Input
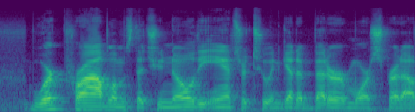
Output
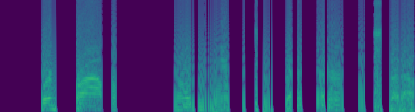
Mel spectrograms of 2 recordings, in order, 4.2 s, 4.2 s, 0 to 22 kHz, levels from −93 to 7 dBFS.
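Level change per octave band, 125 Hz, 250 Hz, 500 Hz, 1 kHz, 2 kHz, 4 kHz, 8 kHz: -1.5 dB, -4.5 dB, -8.0 dB, -10.0 dB, -7.0 dB, -3.5 dB, -6.5 dB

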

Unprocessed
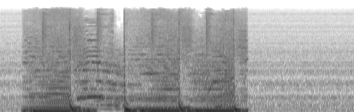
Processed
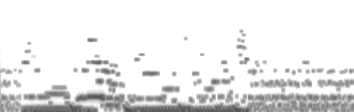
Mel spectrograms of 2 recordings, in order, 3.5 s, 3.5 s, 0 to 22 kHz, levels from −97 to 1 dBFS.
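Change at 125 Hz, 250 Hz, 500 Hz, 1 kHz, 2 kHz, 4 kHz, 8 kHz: -13.0 dB, -11.5 dB, -9.0 dB, -16.0 dB, -12.5 dB, -18.0 dB, under -30 dB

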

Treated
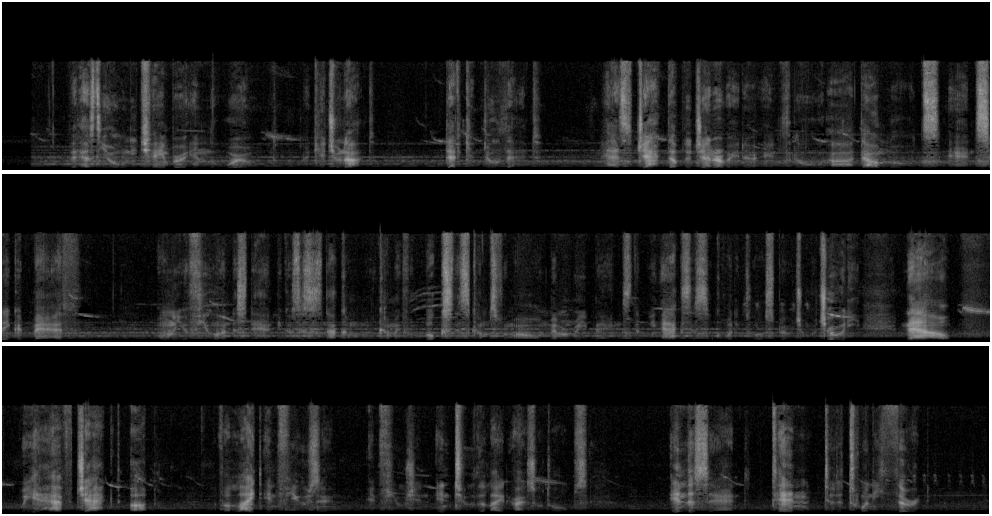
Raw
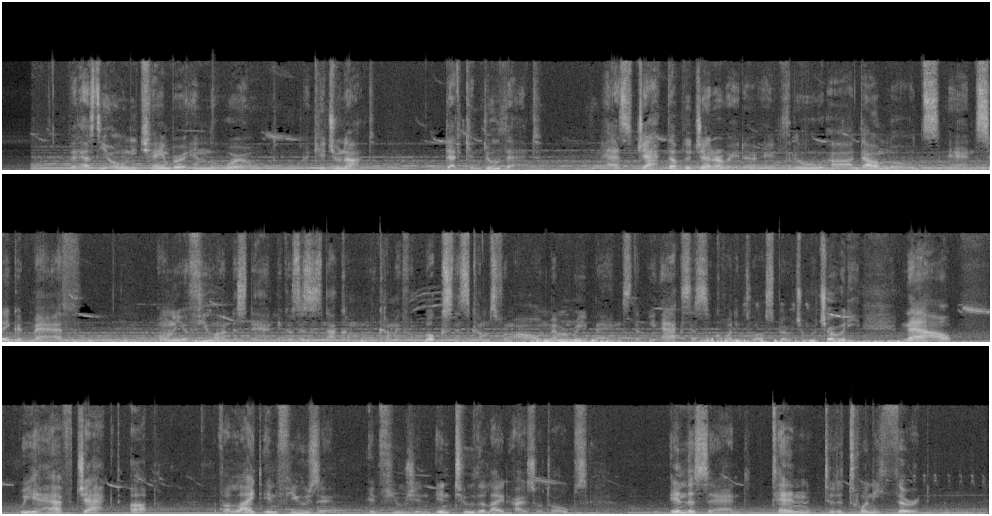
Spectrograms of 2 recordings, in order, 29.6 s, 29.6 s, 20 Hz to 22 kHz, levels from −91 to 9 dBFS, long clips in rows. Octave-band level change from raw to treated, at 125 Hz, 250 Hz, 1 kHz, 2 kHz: under -40 dB, under -40 dB, -16.5 dB, -12.0 dB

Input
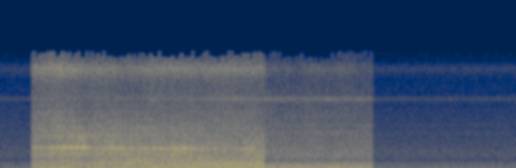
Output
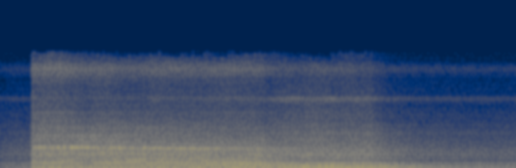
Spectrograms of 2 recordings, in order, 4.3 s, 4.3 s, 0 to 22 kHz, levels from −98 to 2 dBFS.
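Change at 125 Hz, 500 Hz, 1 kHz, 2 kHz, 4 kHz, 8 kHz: -1.0 dB, -2.0 dB, -1.5 dB, -4.0 dB, -6.0 dB, -10.5 dB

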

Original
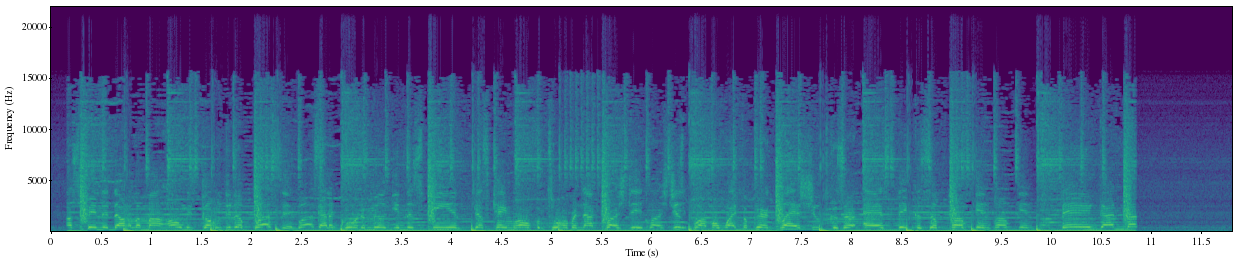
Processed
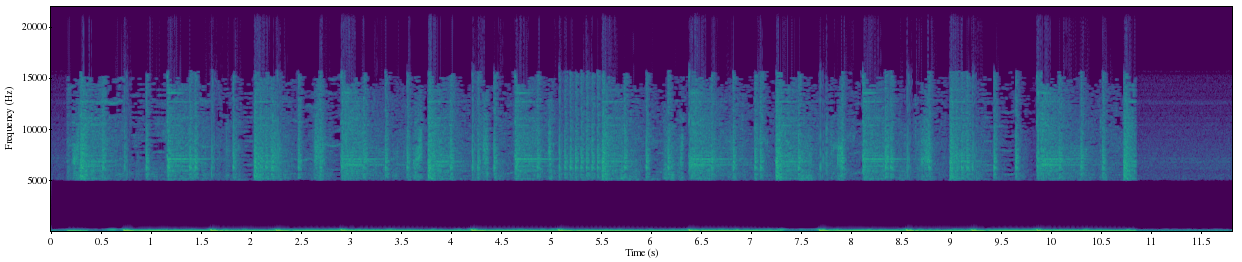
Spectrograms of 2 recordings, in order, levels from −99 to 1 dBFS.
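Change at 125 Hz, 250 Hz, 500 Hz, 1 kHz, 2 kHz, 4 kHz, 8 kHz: 0.0 dB, -7.5 dB, under -40 dB, under -40 dB, under -40 dB, -10.0 dB, 0.0 dB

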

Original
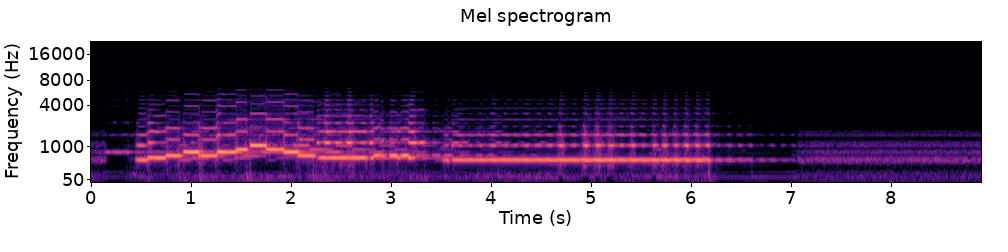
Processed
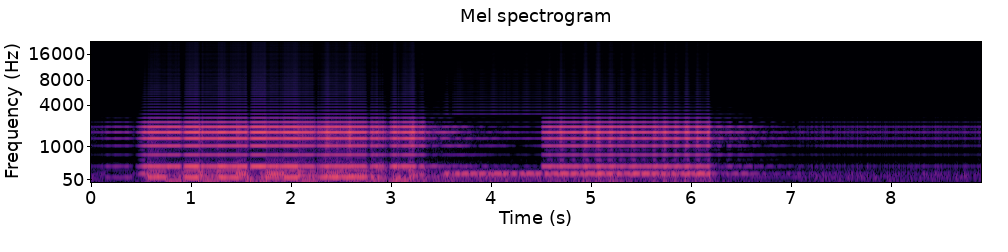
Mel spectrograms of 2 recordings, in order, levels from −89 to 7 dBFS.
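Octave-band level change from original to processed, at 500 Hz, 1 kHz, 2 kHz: -20.5 dB, -14.5 dB, +4.0 dB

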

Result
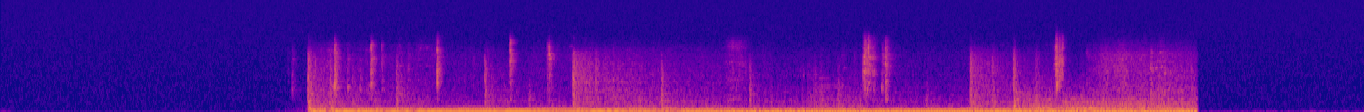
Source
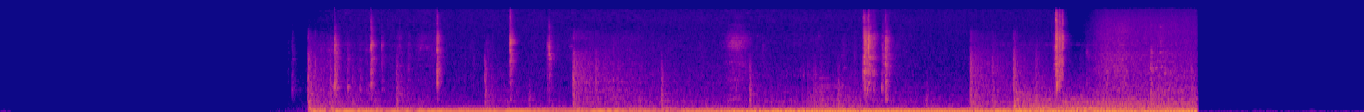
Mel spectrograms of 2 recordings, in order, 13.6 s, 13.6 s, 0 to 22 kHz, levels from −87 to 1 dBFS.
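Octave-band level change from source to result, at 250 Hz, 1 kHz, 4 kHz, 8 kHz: +3.0 dB, +3.0 dB, -4.5 dB, -15.0 dB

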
